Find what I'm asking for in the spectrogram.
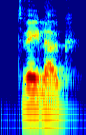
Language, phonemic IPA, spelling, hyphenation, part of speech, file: Dutch, /ˈtʋeː.lœy̯k/, tweeluik, twee‧luik, noun, Nl-tweeluik.ogg
- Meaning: 1. diptych 2. something in two (complementary) parts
